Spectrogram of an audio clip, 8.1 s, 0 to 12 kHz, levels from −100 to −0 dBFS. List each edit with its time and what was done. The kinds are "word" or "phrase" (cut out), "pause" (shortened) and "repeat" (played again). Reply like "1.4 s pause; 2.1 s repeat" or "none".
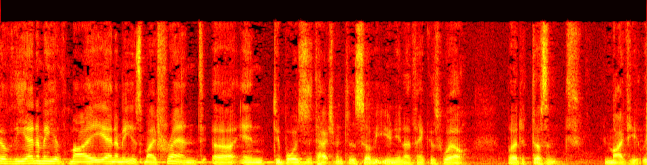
none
